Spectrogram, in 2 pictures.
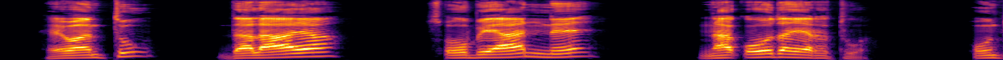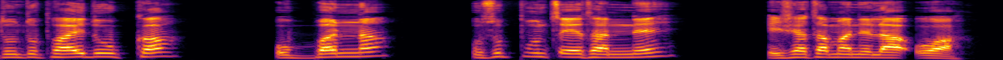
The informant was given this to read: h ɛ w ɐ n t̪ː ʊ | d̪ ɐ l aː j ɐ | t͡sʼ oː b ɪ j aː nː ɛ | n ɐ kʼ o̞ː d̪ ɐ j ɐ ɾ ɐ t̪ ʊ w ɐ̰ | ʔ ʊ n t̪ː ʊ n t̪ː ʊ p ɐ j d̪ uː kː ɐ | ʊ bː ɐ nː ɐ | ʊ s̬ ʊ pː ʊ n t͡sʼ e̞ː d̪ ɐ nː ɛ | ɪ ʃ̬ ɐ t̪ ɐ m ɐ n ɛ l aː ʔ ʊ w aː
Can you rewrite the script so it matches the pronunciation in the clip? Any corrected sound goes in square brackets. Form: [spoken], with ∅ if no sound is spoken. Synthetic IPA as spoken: h ɛ w ɐ n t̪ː ʊ | d̪ ɐ l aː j ɐ | t͡sʼ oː b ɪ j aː nː ɛ | n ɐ kʼ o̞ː d̪ ɐ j ɐ ɾ ɐ t̪ ʊ w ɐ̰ | ʔ ʊ n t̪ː ʊ n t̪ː ʊ p ɐ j d̪ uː kː ɐ | ʊ bː ɐ nː ɐ | ʊ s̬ ʊ pː ʊ n t͡sʼ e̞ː [t̪] ɐ nː ɛ | ɪ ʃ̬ ɐ t̪ ɐ m ɐ n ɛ l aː ʔ ʊ w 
